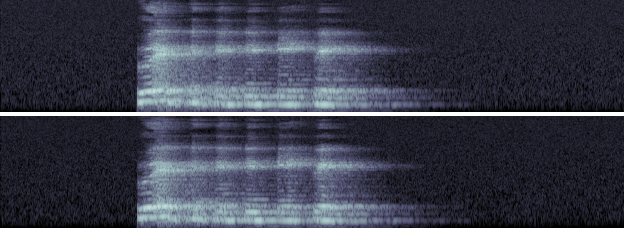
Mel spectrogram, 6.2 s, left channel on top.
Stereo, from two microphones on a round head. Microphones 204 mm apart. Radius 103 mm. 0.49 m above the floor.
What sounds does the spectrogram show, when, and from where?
1.4 s laughter: 30° left (ahead or behind), 1.1 m; by 3.4 s 35° right (ahead or behind), 1.1 m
